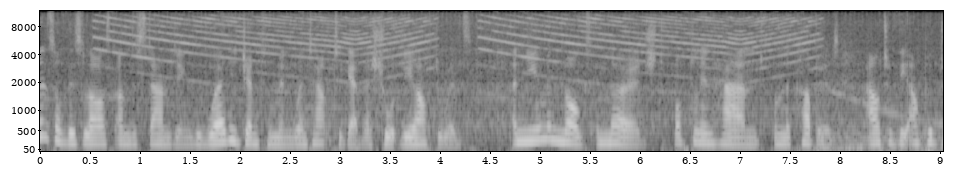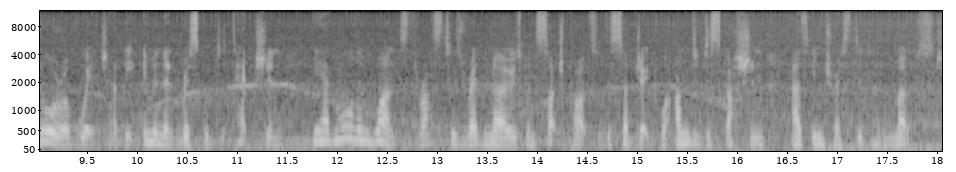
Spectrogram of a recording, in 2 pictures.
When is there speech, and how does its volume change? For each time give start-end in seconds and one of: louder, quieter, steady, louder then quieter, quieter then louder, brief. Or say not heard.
0.0-18.0 steady.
